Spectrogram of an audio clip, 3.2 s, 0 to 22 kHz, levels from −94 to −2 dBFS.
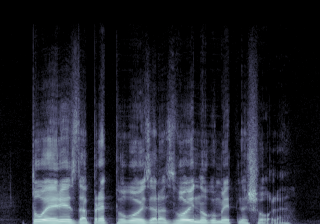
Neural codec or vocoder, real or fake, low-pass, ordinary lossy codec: codec, 44.1 kHz, 7.8 kbps, Pupu-Codec; fake; 19.8 kHz; none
